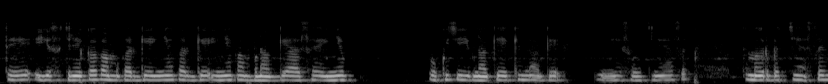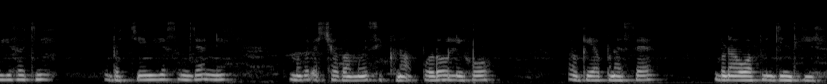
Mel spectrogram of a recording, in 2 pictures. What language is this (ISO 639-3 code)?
doi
